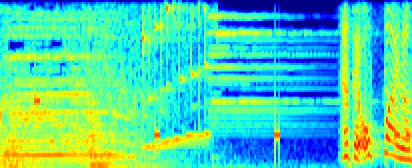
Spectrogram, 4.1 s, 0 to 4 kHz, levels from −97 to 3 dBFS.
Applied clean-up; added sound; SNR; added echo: none; Stream; 10 dB; none.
